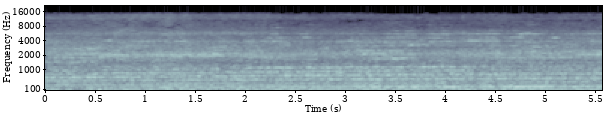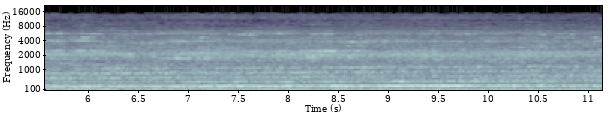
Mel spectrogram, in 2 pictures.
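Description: Thameslink Class 700 electric multiple unit moving past, its wheels rumbling on the rails under a steady whine. The sound is loudest a little before the end.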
